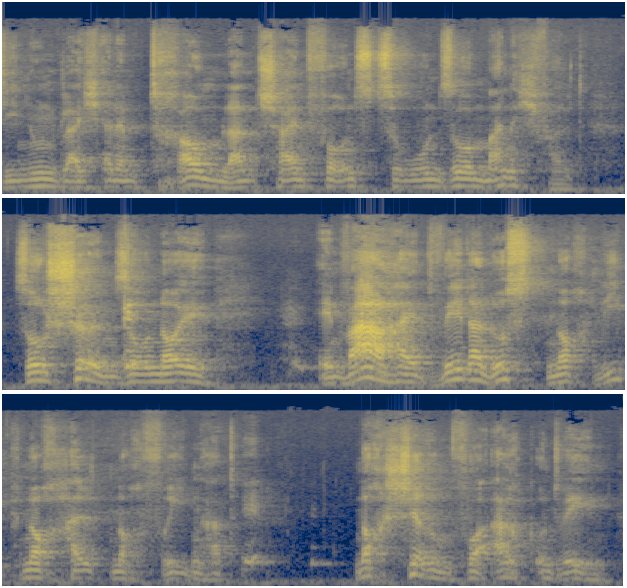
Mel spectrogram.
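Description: A man's voice: lowish voice, a bit bright, heavily acted. An actor playing an agitated, bitter, rebellious fireman and husband in a 1970s radio play, speaking in an intense, declamatory way. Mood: solemn, mournful. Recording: roomy studio radio play sound.

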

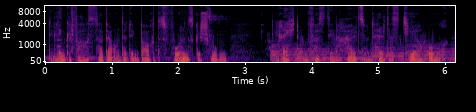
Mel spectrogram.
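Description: A grave man delivers a radio drama monologue, recalling in careful detail. His voice is extremely low with a creaky, gravelly grain, and music plays underneath. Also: steady tone. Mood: grave, haunted. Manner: deliberate, detailed recollection. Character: grave male narrator recalling a disturbing rural memory.

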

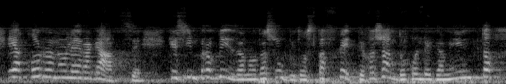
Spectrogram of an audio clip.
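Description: Roman italian woman doing a storytelling monologue, highish voice, rhetorical questions and dry asides, noisy live recording. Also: animated, brisk, distant mic, highs cut off. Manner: emphatic repetition, rhetorical questions, wry colloquial asides. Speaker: storyteller performer. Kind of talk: theatrical historical monologue to an audience.

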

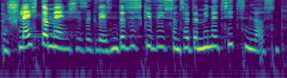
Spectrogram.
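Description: Woman acting a coy young viennese girl in a radio drama, really high voice, naive chatter in dialect. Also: fast talker, natural voice. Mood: wistful, breathy. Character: coy, chatty nineteen-year-old Viennese working-class girl. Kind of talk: German-language radio play acting.

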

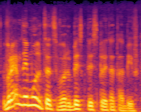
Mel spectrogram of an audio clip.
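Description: An actor playing an eager, concerned younger brother in a radio drama, with a lively, questioning manner. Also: male voice, mid-range voice. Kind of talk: 1960 Romanian radio theatre acting.

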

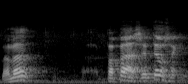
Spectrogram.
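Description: Excitable young man played by an actor, bright and theatrical. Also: on the high side, normal speed, lightly acted. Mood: excited, bossy. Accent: Castilian Spanish. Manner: theatrical, excitable, stammers when flustered. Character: eager, bossy, vain young son in love. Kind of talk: 1970s Spanish radio play acting. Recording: hissy old cassette radio recording.

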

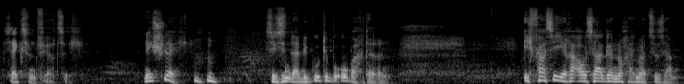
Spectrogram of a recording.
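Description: An actor in a radio crime drama playing a patient middle-aged detective, questioning politely and methodically in a husky voice. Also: male voice, medium pitch, sing-song, moderate pace, a little mellow, exaggerated voice.

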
